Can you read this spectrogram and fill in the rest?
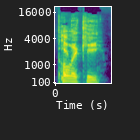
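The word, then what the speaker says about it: Palicki: And Adrian Pilecki, that's how you pronounce her name, right? – Pilecki, yeah.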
